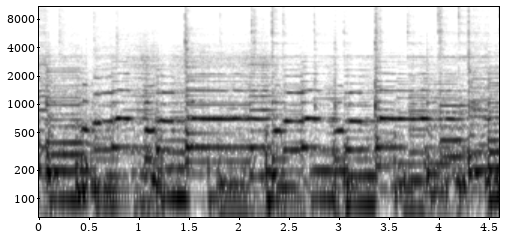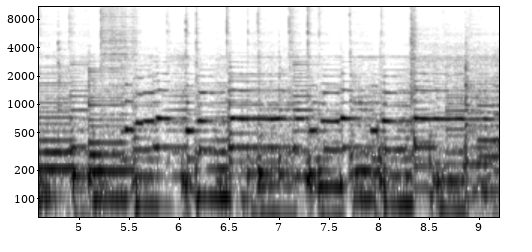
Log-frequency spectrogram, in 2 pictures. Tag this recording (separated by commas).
Music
